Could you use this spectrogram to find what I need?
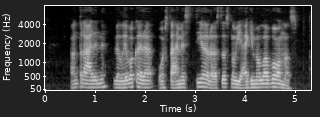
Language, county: Lithuanian, Vilnius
